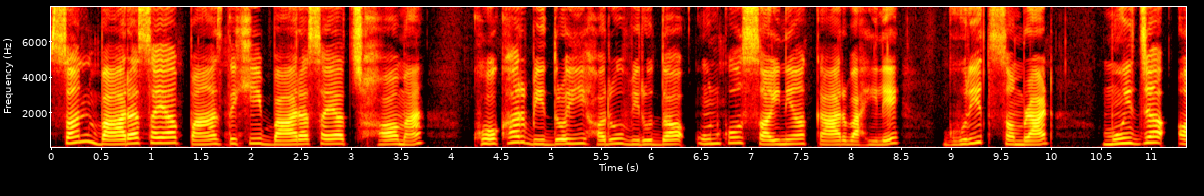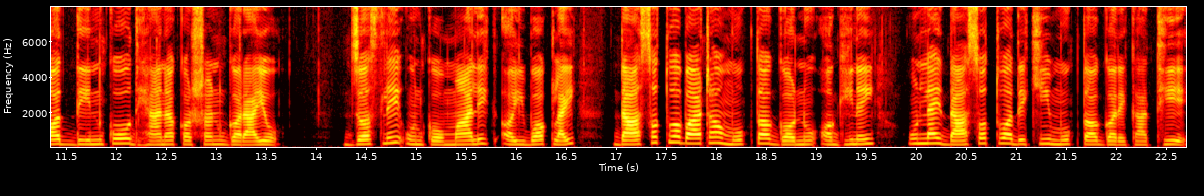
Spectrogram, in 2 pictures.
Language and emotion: Nepali, neutral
